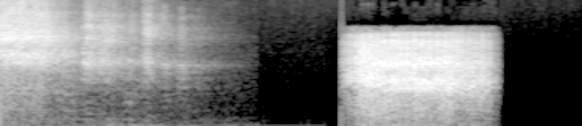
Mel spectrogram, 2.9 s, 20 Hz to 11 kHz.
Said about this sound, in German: Kommt aus der Sound Ideas Lucasfilm SFX Library. Der Titel des Soundfiles ist Bats, Fruit, 8-Short, Squawks, Animal.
